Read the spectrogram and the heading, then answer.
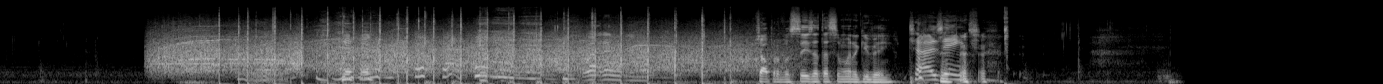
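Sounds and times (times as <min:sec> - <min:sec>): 
applause sound effect: 0:01.4 - 0:08.2
laughter: 0:01.5 - 0:08.1
speech: 0:07.6 - 0:10.1.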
